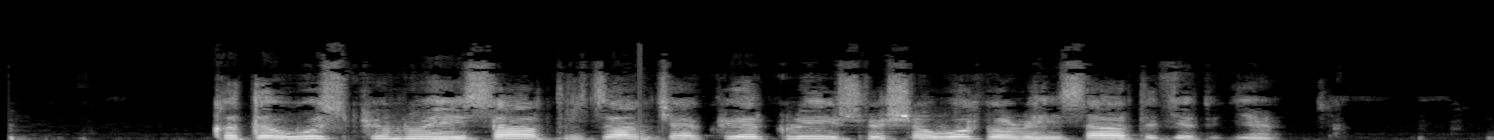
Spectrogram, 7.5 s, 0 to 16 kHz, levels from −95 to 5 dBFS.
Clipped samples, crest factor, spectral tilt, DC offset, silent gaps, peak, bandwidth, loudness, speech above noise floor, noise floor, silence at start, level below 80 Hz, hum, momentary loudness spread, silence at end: under 0.1%; 16 dB; -5.5 dB/octave; under 0.1%; none; 0 dBFS; 9.2 kHz; -16 LUFS; 59 dB; -74 dBFS; 0.05 s; -64 dBFS; none; 12 LU; 1.1 s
